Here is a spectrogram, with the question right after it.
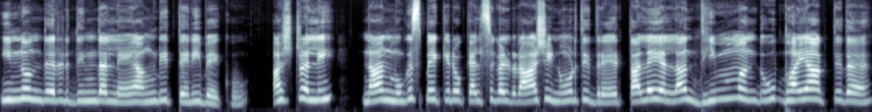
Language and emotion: Kannada, fearful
